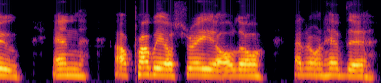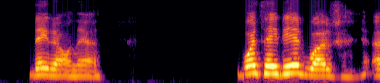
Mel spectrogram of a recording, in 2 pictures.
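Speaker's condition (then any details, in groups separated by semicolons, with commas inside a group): ALS; cannot walk, advanced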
